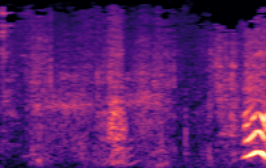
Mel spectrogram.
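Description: Faint rustling of nylon tent fabric being handled and gathered, then a woman's voice starts loudly near the end.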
